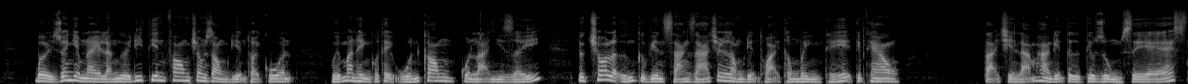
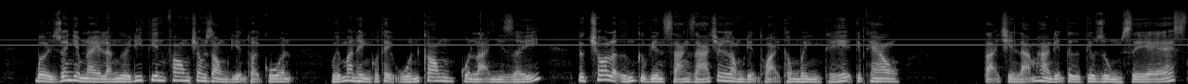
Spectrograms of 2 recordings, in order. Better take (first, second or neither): first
